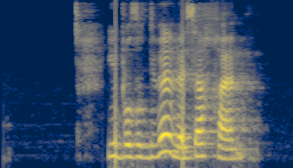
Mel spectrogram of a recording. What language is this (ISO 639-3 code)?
kab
